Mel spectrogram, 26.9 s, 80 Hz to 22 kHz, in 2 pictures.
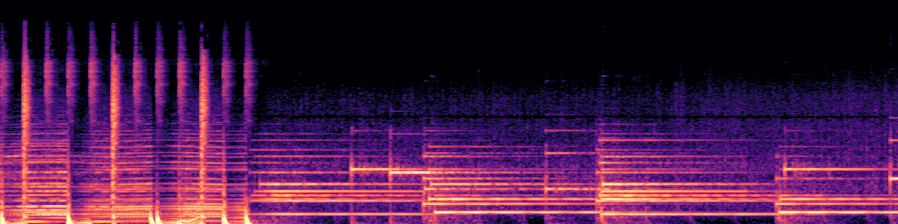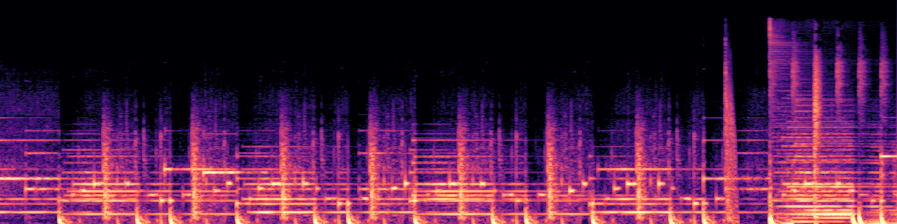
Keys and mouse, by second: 0.8 click, 1.4 click, 2.1 click, 2.6-3.2 drag, 3.8 click, 4.4 click, 5.6 click, 6.2 click, 6.9 click, 11.7 click, 13.0 click, 13.5 space, 15.8 F12, 18.0 click, 19.2 ctrl+shift+click, 21.0 =, 21.4 space, 22.9 ctrl+z, 23.9 ctrl+z, 24.8 ctrl+shift+click, 26.6 click.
